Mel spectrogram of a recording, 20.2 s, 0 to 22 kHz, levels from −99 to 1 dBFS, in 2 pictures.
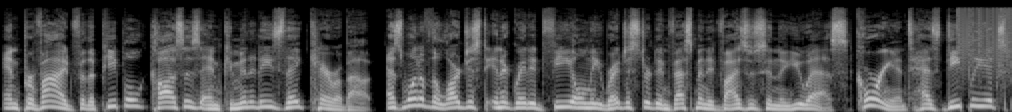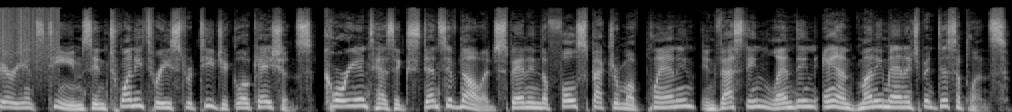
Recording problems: crackling; noticeable; from 9.5 to 11 s; 15 dB below the speech

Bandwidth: 16 kHz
